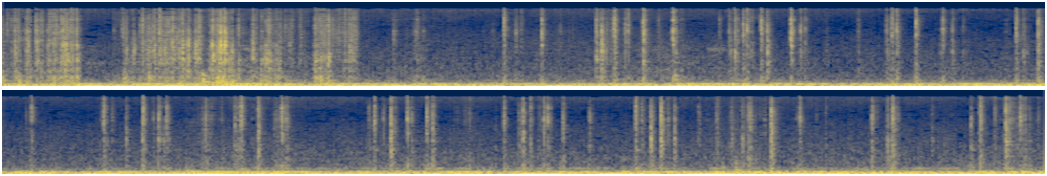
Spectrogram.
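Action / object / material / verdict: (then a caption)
tap / diamond painting canvas covered in plastic resin drills / plastic resin / none. Long acrylic nails tap and scratch rapidly over a flat diamond painting canvas covered in small plastic resin drills. They make a dense run of quick, bright clicks and scrapes, like fast typing, over a steady low hum.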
